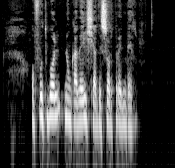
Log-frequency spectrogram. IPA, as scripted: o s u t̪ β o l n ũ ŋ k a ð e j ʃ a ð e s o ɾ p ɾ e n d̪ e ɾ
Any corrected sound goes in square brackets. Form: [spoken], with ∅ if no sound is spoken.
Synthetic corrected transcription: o [f] u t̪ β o l n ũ ŋ k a ð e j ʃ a ð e s o ɾ p ɾ e n d̪ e ɾ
